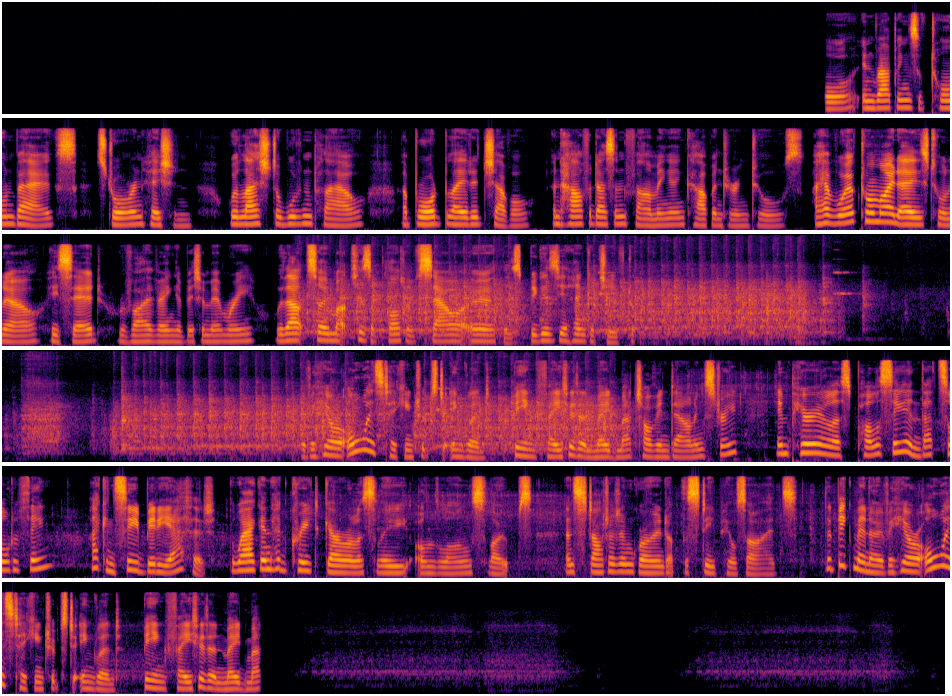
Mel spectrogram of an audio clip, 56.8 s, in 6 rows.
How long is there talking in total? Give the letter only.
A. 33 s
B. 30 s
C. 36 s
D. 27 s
C.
